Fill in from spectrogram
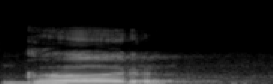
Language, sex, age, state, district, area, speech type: Marathi, male, 18-30, Maharashtra, Sindhudurg, rural, read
